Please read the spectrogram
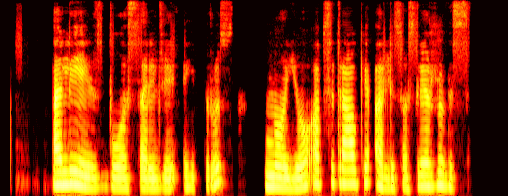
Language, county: Lithuanian, Telšiai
